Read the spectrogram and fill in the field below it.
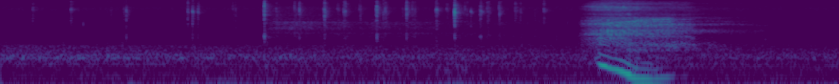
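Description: Scattered soft key presses on a computer keyboard click quietly over a low background hum, with a brief louder swoosh in the middle and no talking.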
